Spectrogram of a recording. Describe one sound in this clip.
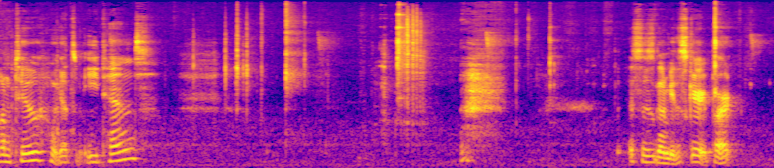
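A ratchet wrench clicks on a bolt.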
